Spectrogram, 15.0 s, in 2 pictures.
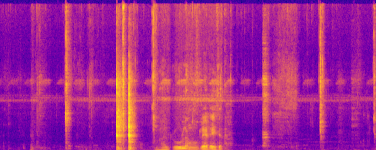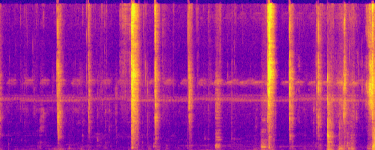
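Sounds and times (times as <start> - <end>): chewing with wet mouth clicks: 6.3 - 6.6, 7.2 - 11.5.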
